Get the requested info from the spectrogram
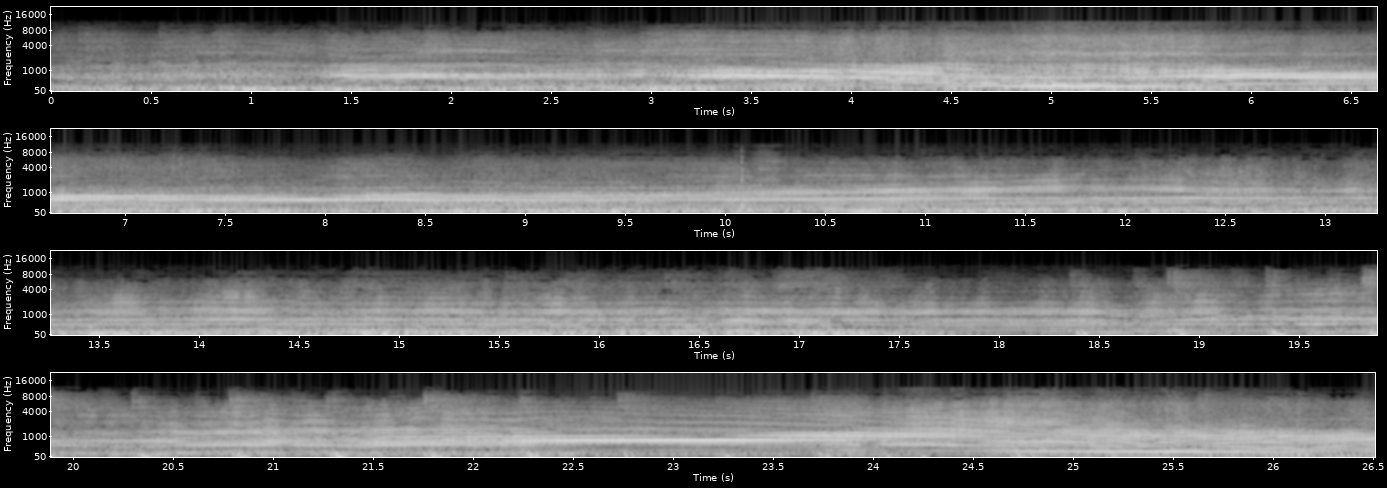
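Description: Radio-controlled aerobatic model airplane flying overhead, its engine note wavering up and down with the throttle through the manoeuvres. The pitch drops sharply as it passes close, about five seconds in and again near the end.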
